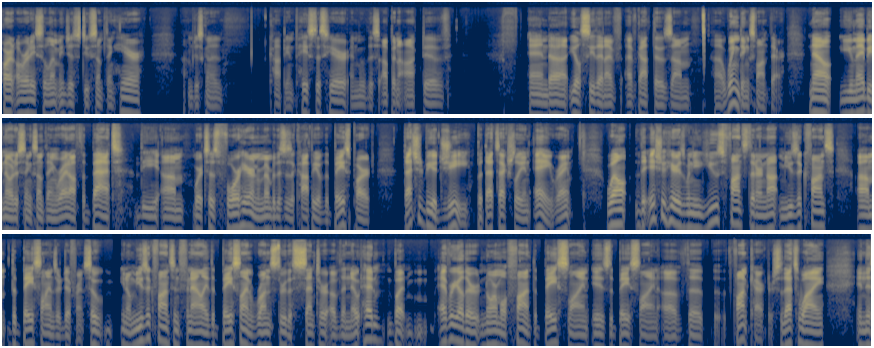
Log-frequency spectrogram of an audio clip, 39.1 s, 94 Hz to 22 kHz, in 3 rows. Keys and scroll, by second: 7.0 9, 14.2 super+=.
